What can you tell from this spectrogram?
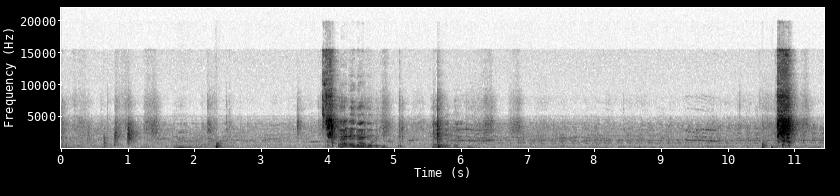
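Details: A dying stray cat under force-feeding lets out one clear bending meow midway, short and strained, amid quiet talking, rustling and a few sharp knocks.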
